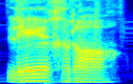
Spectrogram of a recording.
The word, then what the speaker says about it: Lehrer: 날에 선생님에 대해서 배워보자 레아라. 제가 사실이 단어를 배우는 거에 대해서 상당히 자신감이 없습니다. 왜냐면 이런 발음이 되게 어려운 발음이에요. 레러 이렇게 써 있지만 레라 뭐 아무튼 발음이 어렵습니다.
